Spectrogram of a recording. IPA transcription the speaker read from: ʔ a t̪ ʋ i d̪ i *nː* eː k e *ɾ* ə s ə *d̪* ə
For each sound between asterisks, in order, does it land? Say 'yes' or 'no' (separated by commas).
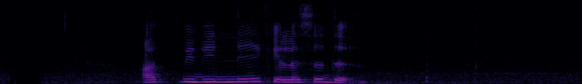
yes, no, yes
